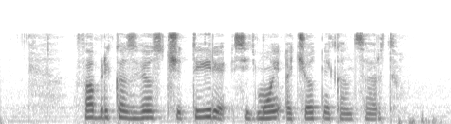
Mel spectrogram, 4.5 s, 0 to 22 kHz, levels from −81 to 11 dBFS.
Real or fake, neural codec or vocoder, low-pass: real; none; 7.2 kHz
